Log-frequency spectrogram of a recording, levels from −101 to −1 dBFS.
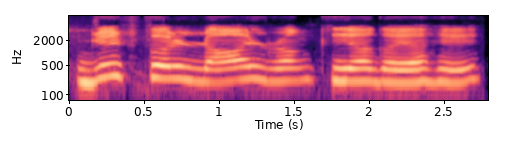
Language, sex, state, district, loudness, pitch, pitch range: Hindi, female, Madhya Pradesh, Bhopal, -14 LUFS, 215 Hz, 205-240 Hz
